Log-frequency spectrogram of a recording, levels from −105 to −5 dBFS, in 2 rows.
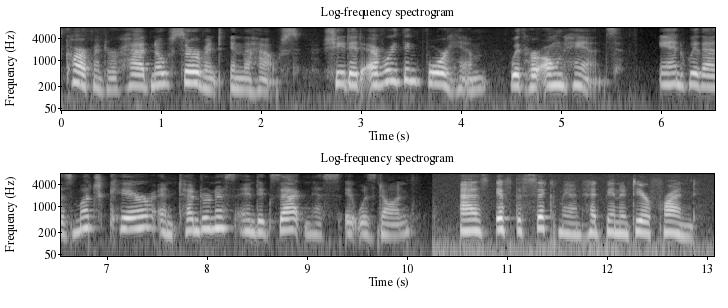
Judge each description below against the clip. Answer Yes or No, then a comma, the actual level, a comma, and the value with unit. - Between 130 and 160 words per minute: No, average, 175 wpm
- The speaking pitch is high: Yes, high, 215 Hz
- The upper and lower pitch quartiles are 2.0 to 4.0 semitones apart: No, average, 4.4 semitones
